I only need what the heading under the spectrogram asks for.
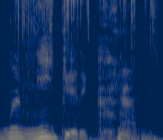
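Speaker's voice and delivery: ordinary talk, nothing marked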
